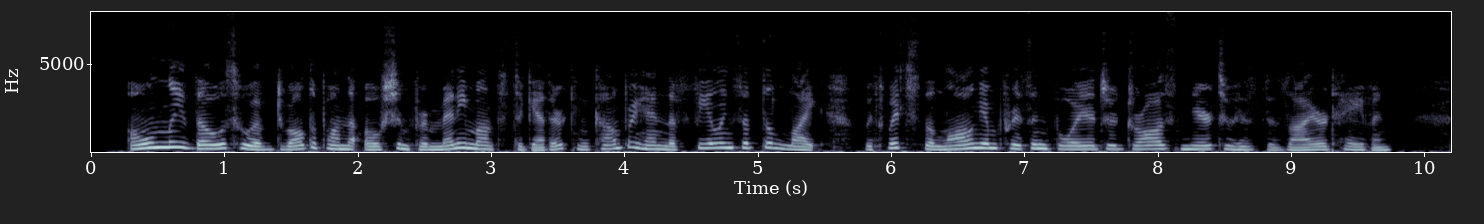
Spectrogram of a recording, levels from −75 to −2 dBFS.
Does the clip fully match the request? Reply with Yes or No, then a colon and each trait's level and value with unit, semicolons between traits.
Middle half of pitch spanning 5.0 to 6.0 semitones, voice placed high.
Yes: average, 5.3 semitones; high, 200 Hz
